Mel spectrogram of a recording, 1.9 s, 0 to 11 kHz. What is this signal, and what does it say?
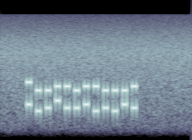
DTMF, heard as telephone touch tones, dialled by machine, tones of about 40 ms. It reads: 914054824175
